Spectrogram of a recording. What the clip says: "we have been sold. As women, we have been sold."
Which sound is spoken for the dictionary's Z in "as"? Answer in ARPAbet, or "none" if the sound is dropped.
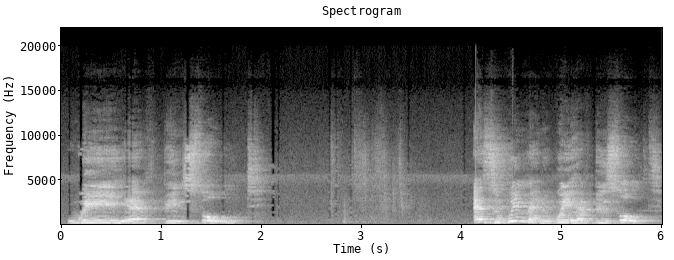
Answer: Z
